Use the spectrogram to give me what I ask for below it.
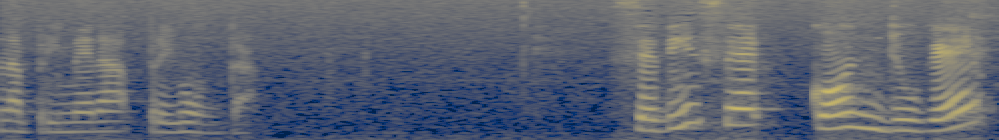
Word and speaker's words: cónyuge: Lo correcto es cónyuge. Es un sustantivo que refiere a consorte o persona unida a otra en matrimonio. Se pronuncia cónyuge. Ustedes ven en la pantalla que está entre corchetes y escrita conforme a pronunciación con K y con J y con tilde en la O.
